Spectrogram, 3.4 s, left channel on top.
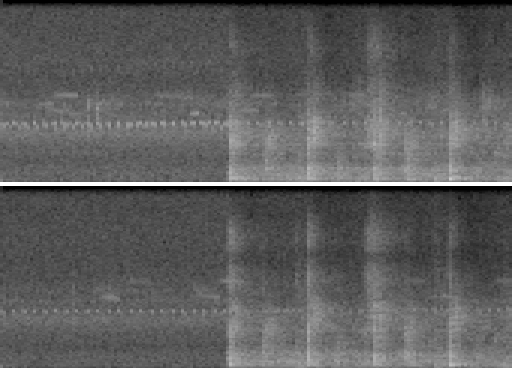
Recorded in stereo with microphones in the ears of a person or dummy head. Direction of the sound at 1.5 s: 45° right (ahead or behind).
